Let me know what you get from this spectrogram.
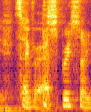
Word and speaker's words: espresso: Espresso, you got to say it right. People get angry when they say it. There's no X in there. Espresso. – Espresso. – It's not espresso.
